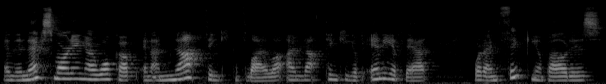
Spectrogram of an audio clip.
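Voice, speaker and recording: A woman's voice: medium pitch, fairly quick, darkish tone. Older woman, guest, casual interview; earnest heartfelt storyteller, mid-range voice, short phrases. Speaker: podcast guest.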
